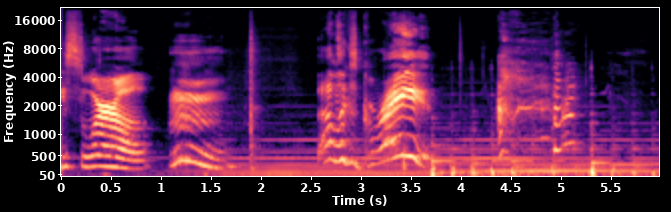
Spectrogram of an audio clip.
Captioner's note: laughing; delicate music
